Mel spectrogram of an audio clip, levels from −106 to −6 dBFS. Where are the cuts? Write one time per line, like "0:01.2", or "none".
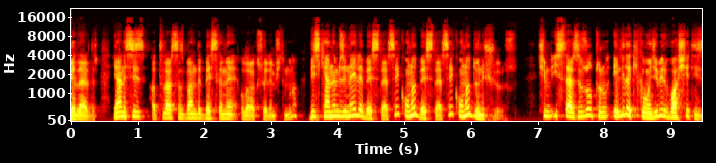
0:03.5
0:05.2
